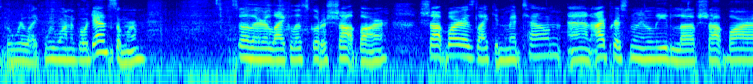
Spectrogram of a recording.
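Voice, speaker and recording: A woman's voice: fairly low pitch, a bit bright, a little hiss or hum. A young woman telling a casual, slangy story as she eats, chewing while talking. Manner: slangy, chatty. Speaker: vlogger.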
